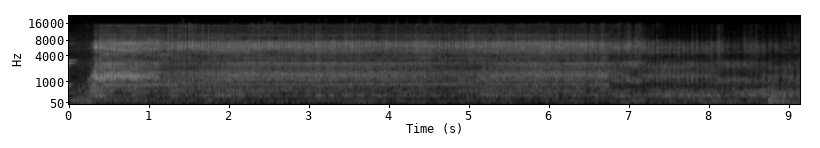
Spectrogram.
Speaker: इस मोटर में आवाज आ रही है में बहुत भयंकर आवाज आ रही है और यह जो सॉफ्ट है वह नहीं घूम रही है सिर्फ आवाज आ रही है जो रोटा है अंदर से फ्री हो चुका है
